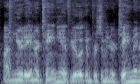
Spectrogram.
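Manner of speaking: normal talking voice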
